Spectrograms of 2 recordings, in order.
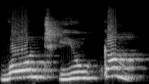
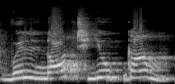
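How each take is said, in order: First: Will not is contracted into one syllable. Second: Will not is said as two full words.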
